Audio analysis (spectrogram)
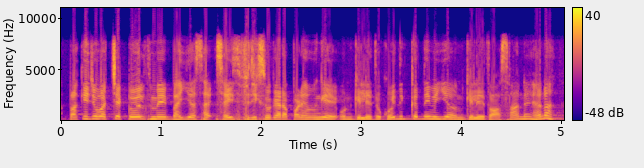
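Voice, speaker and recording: A male coaching teacher speaks in a distinctly high voice. He explains informally, as if walking students through a list. He repeats key points and often poses a question, then answers it himself. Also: racing, a little mellow, highs cut off. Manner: repetitive, asks questions and answers them himself, frequent tag questions. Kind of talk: informal explanatory lecture on an exam syllabus.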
